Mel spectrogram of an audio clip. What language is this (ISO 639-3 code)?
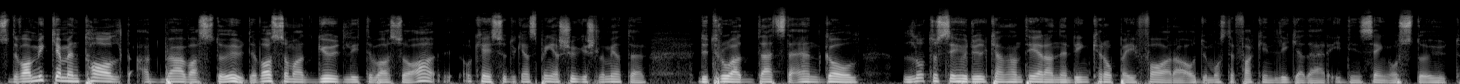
swe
